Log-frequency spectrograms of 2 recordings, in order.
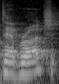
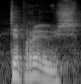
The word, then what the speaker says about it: De Bruges: Okay, she's not Deb Rudge. She's the amazing De Bruges.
